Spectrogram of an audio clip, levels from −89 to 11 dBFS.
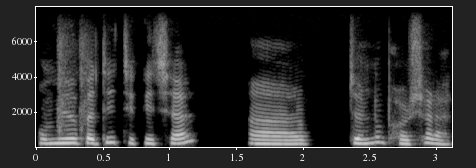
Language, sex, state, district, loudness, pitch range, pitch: Bengali, female, West Bengal, North 24 Parganas, -19 LUFS, 215-255 Hz, 240 Hz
